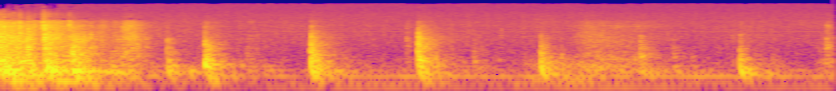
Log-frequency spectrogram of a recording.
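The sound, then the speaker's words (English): Heavy thuds slam against a door about eight times in an uneven rhythm, each a loud, booming impact as the door is kicked down, with no voices. “I never thought I'd have to kick down a door to get you.”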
